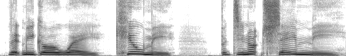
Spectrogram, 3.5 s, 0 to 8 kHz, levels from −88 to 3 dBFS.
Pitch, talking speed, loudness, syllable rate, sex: 245 Hz, 190 wpm, -16 LUFS, 4.8 syllables/s, female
